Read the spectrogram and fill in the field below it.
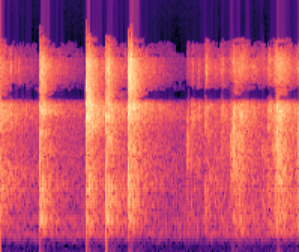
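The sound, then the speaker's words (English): Hands clap out a short, uneven rhythm pattern for listeners to repeat: sharp, bright smacks, a few quick ones and some spaced apart, with softer follow-up claps near the end. No one speaks. “Now, I'm going to clap a pattern.”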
